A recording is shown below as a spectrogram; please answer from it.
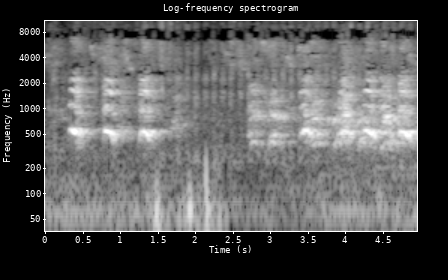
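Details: American Pit Bull Terrier named Finn, awaiting adoption on 28 March 2022, on a warm day: three sharp barks, a short pause with a few thumps, then a denser burst of overlapping yappy barks.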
